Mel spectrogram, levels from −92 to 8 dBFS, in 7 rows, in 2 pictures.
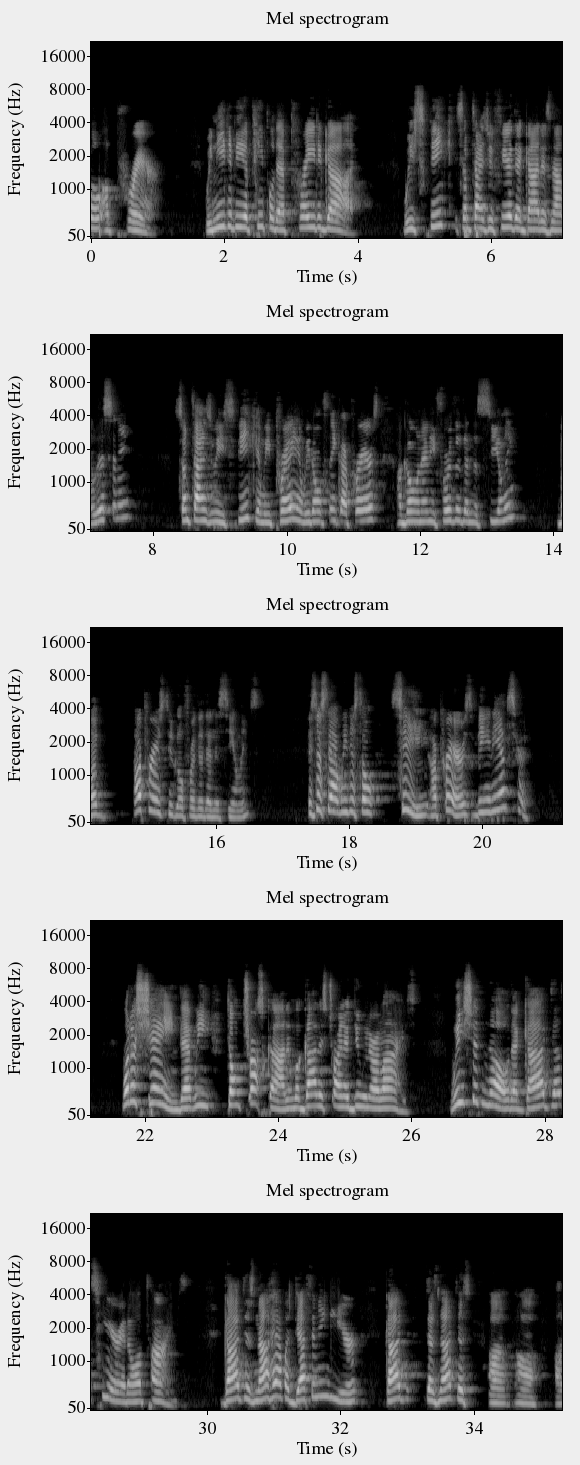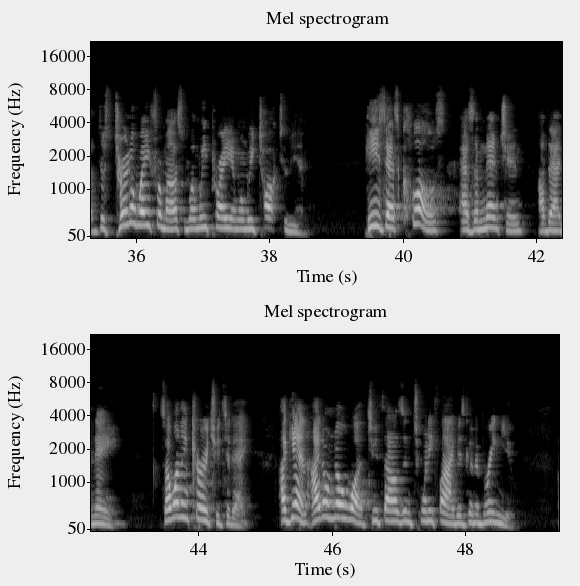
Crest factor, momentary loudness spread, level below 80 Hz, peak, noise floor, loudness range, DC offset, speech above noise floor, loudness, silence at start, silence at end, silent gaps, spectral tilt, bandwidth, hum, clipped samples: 22 dB; 12 LU; -64 dBFS; -6 dBFS; -79 dBFS; 6 LU; under 0.1%; 53 dB; -27 LUFS; 0 s; 0.7 s; none; -6 dB/octave; 8.4 kHz; none; under 0.1%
